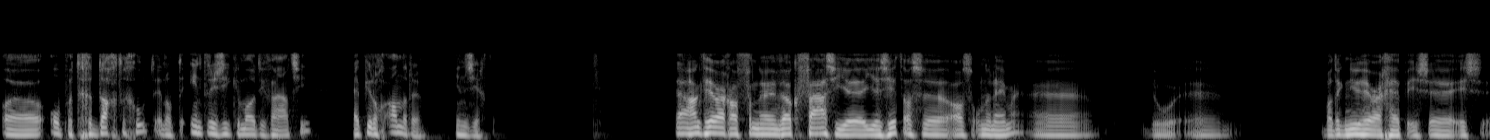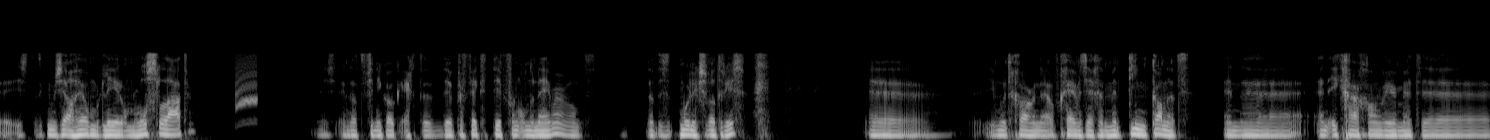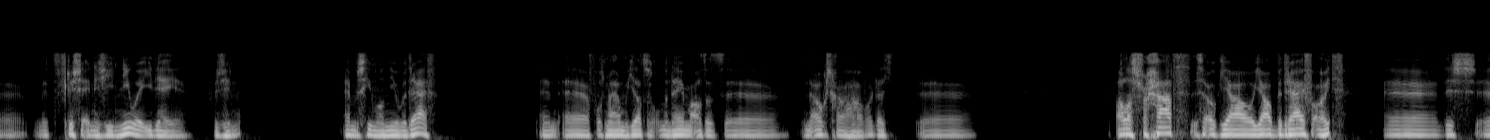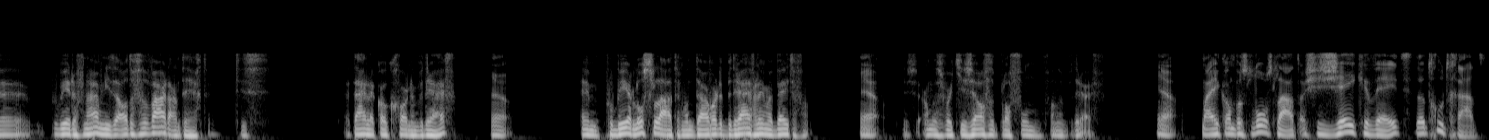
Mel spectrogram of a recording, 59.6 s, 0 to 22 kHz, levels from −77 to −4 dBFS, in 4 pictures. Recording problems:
high frequencies cut off; noticeable; nothing above 5.5 kHz
alarm; faint; at 17 s; peak 10 dB below the speech

